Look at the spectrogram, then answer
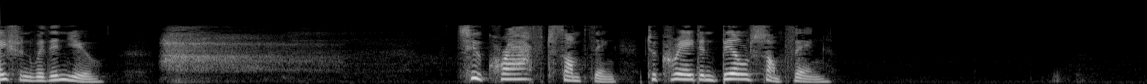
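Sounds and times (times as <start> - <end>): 
speech: 0.0 - 1.9, 4.6 - 8.4
deep breath: 1.2 - 4.4.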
